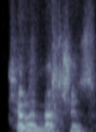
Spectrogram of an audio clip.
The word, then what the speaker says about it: Telemachus: It's spelled Ithaca, to watch over the upbringing of Telemachus, is Telemachus.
